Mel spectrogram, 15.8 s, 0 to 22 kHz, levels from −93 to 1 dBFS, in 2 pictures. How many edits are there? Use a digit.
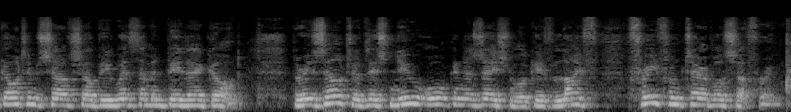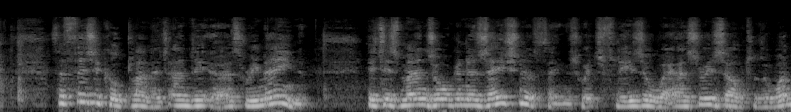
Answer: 1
